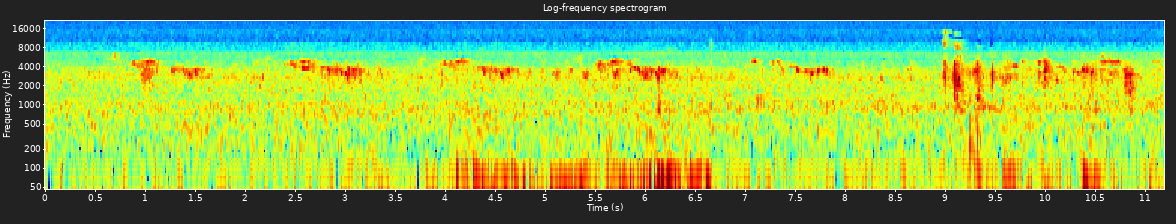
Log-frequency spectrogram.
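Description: A bird singing a short falling phrase over and over, about once a second, faint against the stream-side background. A low rumble swells in the middle, and a few sharp clicks come near the end.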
